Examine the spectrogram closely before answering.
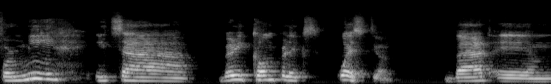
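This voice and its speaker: Speaking very slowly, a man uses a high voice with ordinary pitch variation. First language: Spanish. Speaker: psychologist presenting at academic symposium. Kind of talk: conference presentation. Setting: live stream. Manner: halting.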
